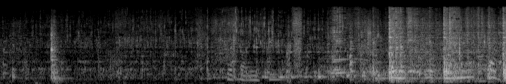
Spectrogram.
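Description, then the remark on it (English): Water sloshes and splashes as it is drawn up from a well and poured while fetching water for a family, with louder gushing bursts toward the end and faint voices murmuring in the background. “As well as school, you help your father to farm the family field and your mother to fetch water from the well.”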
